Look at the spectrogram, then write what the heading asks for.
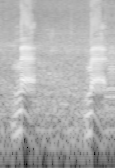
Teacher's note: We don't release the sound.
